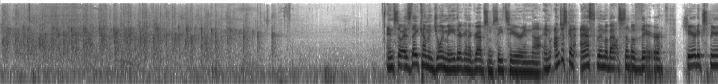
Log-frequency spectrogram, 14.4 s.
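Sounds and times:
audience applause welcoming a team onto a stage at a morning gathering: 0.0 - 5.8
speech: 7.8 - 14.3.

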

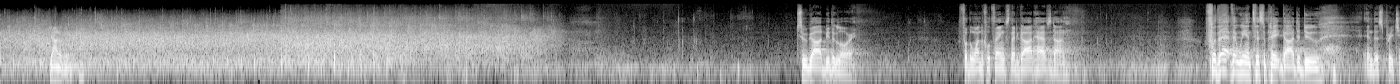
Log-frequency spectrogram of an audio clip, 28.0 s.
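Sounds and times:
church congregation applauding to welcome a reverend: 0.0 - 12.0
speech: 1.0 - 1.8, 16.0 - 17.2, 19.3 - 21.5, 24.2 - 26.7, 27.3 - 28.0.

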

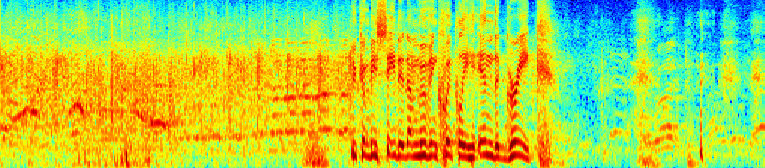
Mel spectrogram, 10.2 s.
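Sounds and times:
scattered voices and cheers: 0.0 - 5.4
audience clapping hands: 0.0 - 5.8
speech: 4.7 - 7.4.

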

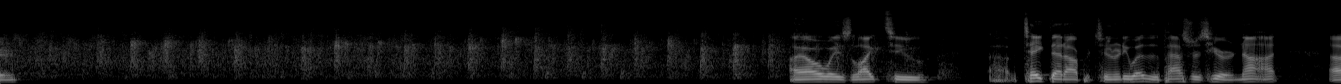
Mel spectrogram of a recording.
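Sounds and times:
speech: 0.0 - 0.3, 7.9 - 13.4
audience applause: 0.0 - 9.0.

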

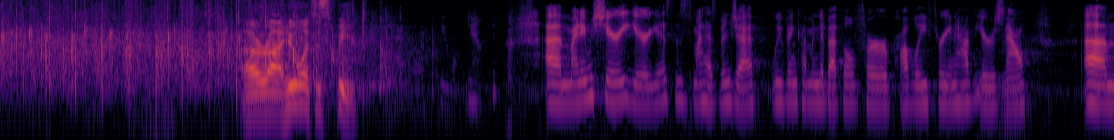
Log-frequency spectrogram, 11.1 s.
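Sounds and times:
church audience applause: 0.0 - 4.3
speech: 2.4 - 3.7, 5.5 - 11.1.

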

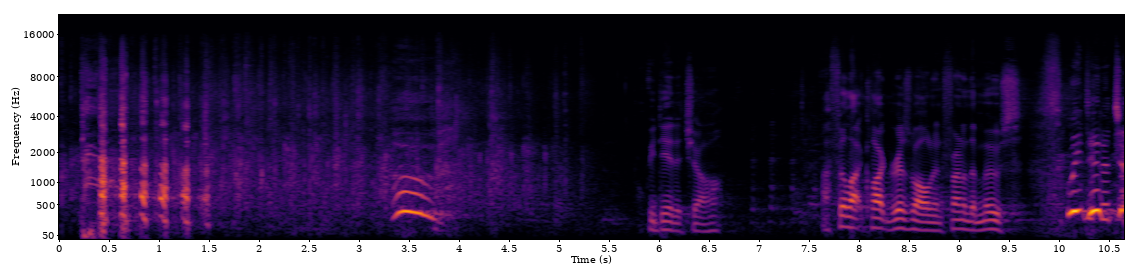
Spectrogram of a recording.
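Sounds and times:
short burst of clapping: 0.0 - 5.4
laughter: 0.2 - 1.8, 6.9 - 7.8
rising-and-falling vocal whoop: 3.3 - 4.0
speech: 5.9 - 6.7, 7.6 - 10.6.

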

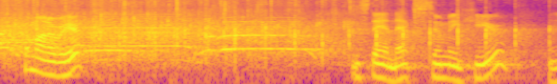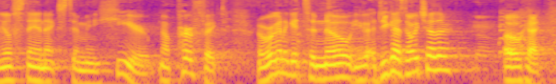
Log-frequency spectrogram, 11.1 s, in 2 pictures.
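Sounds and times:
crowd applauding: 0.0 - 5.4
speech: 0.2 - 1.0, 3.5 - 11.1.

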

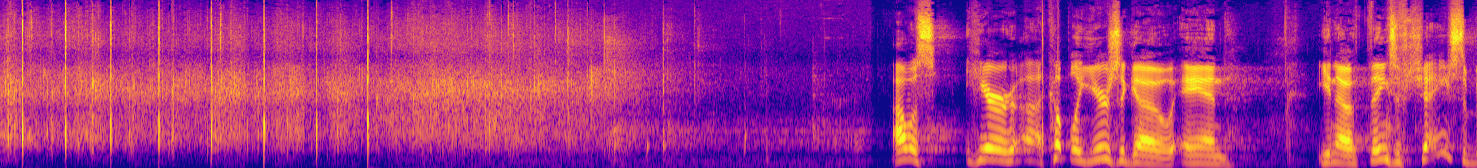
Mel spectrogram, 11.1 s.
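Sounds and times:
audience applause: 0.0 - 5.4
speech: 6.7 - 11.0.

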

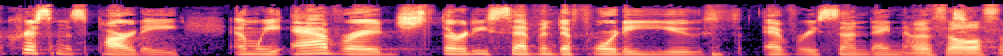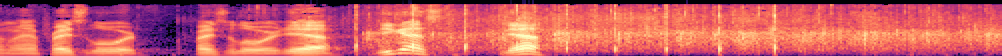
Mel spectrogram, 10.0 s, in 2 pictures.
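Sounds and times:
speech: 0.1 - 8.2
light scattered applause from a small audience: 6.5 - 10.0.

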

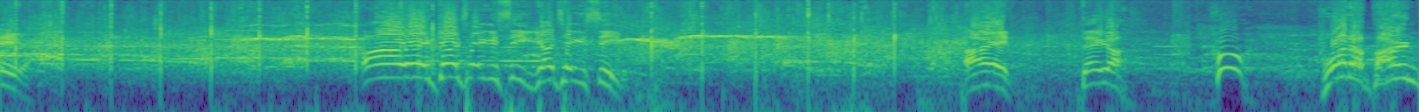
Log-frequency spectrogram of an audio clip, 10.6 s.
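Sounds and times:
audience applause: 0.0 - 9.9
speech: 2.8 - 4.9, 7.2 - 8.6, 9.9 - 10.6
faint whistle-like tone: 4.6 - 5.9.

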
